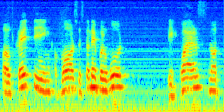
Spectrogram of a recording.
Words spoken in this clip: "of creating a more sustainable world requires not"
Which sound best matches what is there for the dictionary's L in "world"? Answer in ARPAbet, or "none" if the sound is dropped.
none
